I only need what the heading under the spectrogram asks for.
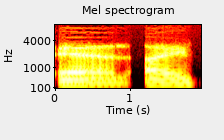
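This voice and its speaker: Creaky older woman on a narrow phone line. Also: lowish voice, monotone, dry recording. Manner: hesitant, halting. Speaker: scam victim receiving help. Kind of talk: casual phone conversation.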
